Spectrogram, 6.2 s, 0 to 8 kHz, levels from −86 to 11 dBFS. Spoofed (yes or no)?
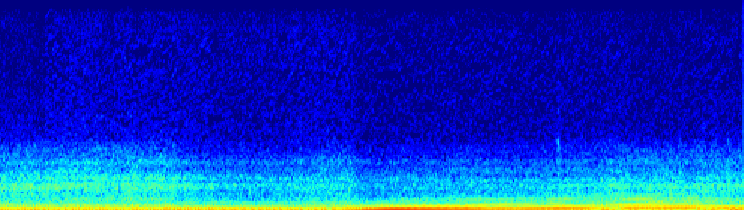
no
